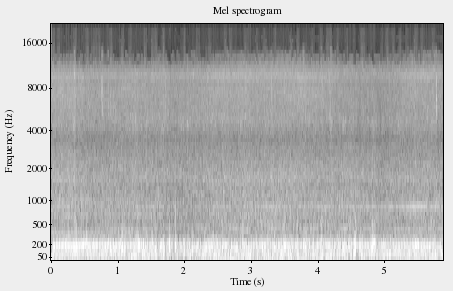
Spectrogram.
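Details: 1966 Triumph Spitfire, rebuilt 1147cc engine, driving after fuel system stripped and lines flushed: strong, even engine note with steady low rumble pulling cleanly, no misfire or stumble; healthy under acceleration.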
